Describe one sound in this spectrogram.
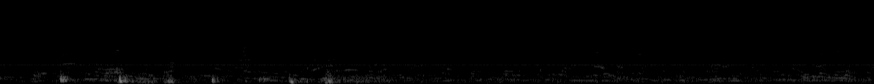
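Many men and women chat quietly, a low murmur of voices filling the room.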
